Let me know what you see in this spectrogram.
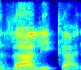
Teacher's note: mad thabi'i panjangnya dua ketukan misalnya Zalika itu dua ketukan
